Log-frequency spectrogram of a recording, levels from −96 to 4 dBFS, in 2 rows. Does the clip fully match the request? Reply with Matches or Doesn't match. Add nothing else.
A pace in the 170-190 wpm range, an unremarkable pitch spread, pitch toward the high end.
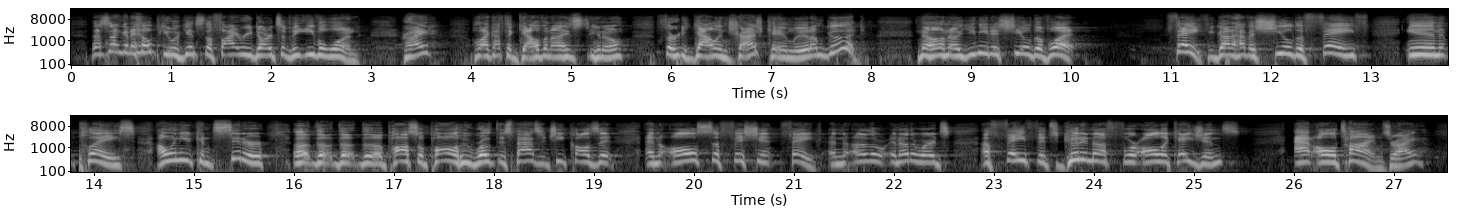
Matches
